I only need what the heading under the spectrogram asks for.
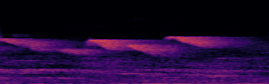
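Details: Green-winged saltator, locally trinca-ferro, singing; three rich whistled notes, each gliding downward, delivered in a smooth rhythmic phrase with a faint low hum behind.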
